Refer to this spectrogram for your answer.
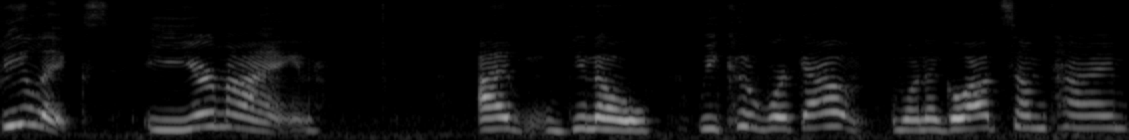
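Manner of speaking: ordinary delivery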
